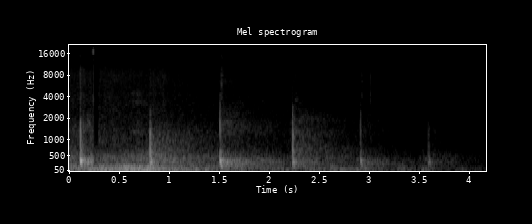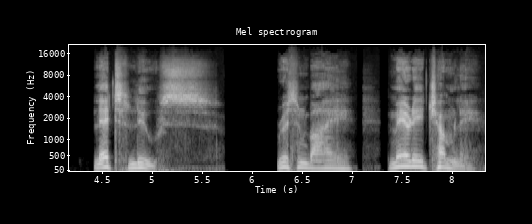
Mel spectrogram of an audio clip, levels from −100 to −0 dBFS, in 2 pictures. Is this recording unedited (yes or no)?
no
